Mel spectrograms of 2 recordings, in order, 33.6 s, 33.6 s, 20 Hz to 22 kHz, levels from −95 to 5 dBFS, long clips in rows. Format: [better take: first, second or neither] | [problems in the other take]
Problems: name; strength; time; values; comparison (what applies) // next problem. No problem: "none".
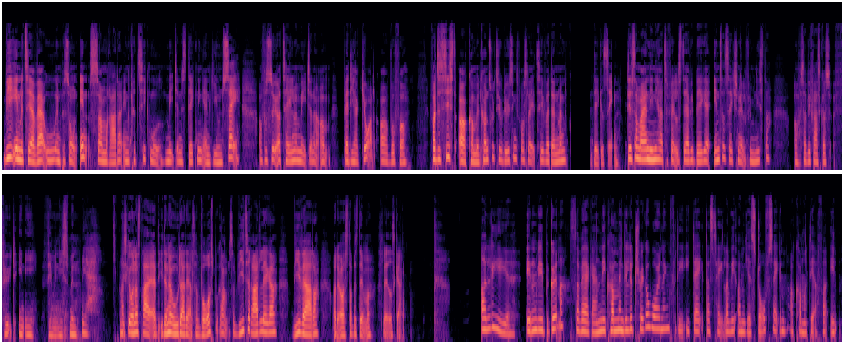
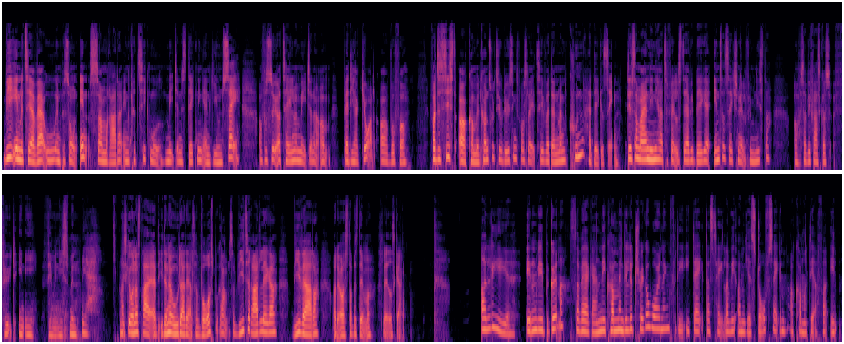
second | audio cutting out; at 11 s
